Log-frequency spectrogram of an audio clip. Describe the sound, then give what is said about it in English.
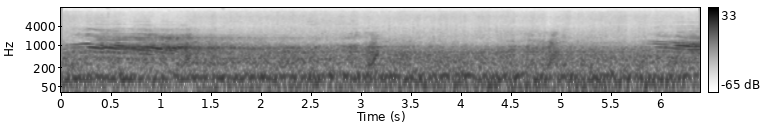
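Underwater song of a male humpback whale in the open ocean: long, wavering tonal moans and rising sweeps layered over a constant low rumble, with faint upsweeping calls recurring every couple of seconds, sounding echoey. “Male humpback whales repeat each other's songs and add to them so they become ever more complex and beautiful, showing off their memory as well as sheer volume.”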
